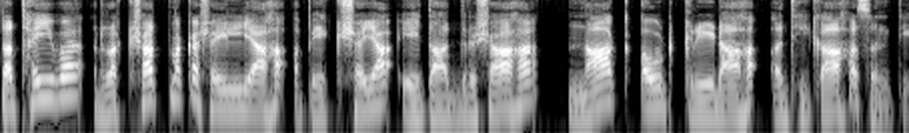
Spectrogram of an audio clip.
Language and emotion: Sanskrit, neutral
